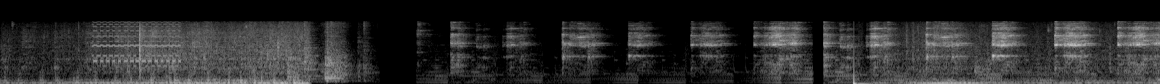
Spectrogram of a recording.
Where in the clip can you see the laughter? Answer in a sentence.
You can't hear the laughter here.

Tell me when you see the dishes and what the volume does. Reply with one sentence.
You can hear the dishes from 2.5 to 11.5 s, getting louder.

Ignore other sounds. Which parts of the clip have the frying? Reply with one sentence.
You can hear the frying from 0.0 to 3.1 s and from 8.7 to 11.5 s.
